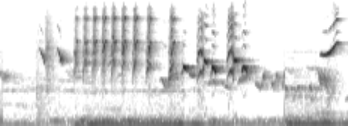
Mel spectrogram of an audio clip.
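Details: Caged white-rumped shama, a masteran recording used to stimulate lazy shamas lacking drive to sing: rapid series of bright repeated chirps, then loud whistled swoops and rising notes, with a steady low hum throughout.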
